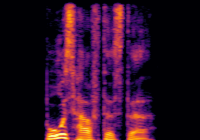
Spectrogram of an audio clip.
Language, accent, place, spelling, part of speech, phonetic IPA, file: German, Germany, Berlin, boshafteste, adjective, [ˈboːshaftəstə], De-boshafteste.ogg
- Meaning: inflection of boshaft: 1. strong/mixed nominative/accusative feminine singular superlative degree 2. strong nominative/accusative plural superlative degree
